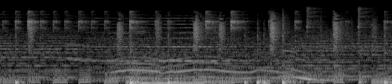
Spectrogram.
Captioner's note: whimpers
